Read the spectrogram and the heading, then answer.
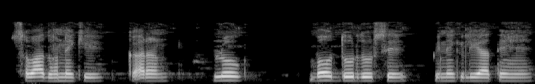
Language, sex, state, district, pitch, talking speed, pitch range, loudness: Hindi, male, Bihar, Saran, 170 Hz, 155 wpm, 165-185 Hz, -18 LUFS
